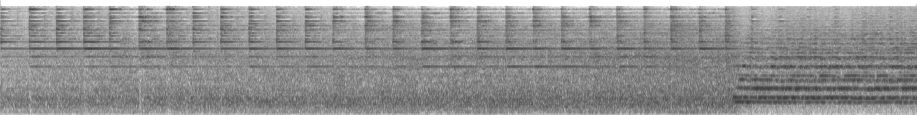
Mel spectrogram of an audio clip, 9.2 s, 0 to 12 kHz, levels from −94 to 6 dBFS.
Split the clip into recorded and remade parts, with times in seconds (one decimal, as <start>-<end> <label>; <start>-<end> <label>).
0.0-1.2 recorded; 1.2-1.8 remade; 1.8-3.4 recorded; 3.4-7.3 remade; 7.3-9.2 recorded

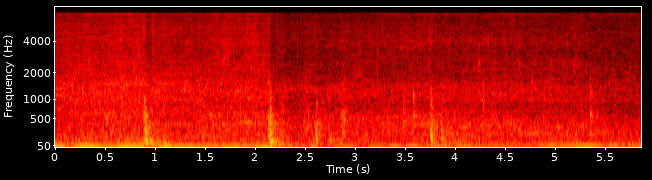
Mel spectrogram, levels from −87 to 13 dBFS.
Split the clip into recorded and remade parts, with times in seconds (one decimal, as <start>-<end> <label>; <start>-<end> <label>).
0.0-3.5 remade; 3.5-5.9 recorded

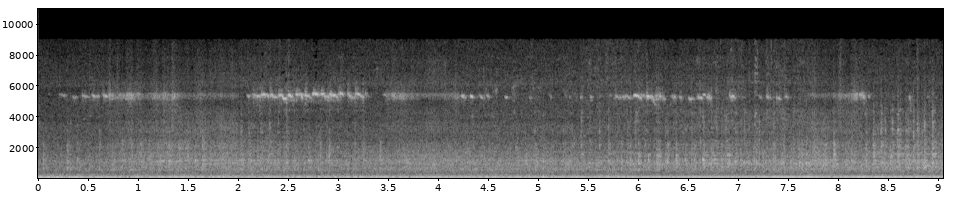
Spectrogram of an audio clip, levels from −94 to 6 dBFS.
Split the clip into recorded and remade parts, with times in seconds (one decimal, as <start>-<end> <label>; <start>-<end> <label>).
0.0-0.7 recorded; 0.7-2.0 remade; 2.0-3.5 recorded; 3.5-4.2 remade; 4.2-7.7 recorded; 7.7-8.2 remade; 8.2-9.1 recorded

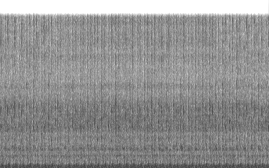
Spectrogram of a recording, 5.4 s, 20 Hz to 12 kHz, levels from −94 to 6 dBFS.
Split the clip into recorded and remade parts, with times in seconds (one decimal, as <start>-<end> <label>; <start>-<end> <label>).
0.0-1.1 recorded; 1.1-4.3 remade; 4.3-5.4 recorded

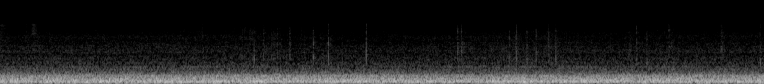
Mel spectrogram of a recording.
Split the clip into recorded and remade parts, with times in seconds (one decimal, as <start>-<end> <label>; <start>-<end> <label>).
0.0-4.6 recorded; 4.6-6.0 remade; 6.0-7.6 recorded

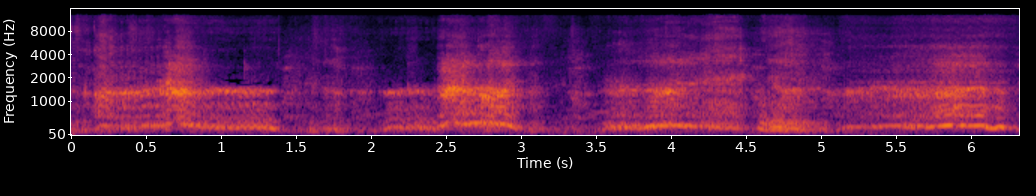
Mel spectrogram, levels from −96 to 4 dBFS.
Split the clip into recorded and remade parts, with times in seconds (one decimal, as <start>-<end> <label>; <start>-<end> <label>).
0.0-5.2 recorded; 5.2-6.3 remade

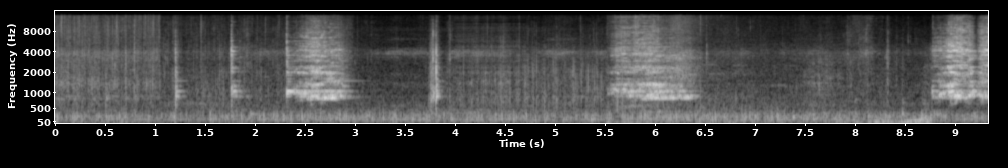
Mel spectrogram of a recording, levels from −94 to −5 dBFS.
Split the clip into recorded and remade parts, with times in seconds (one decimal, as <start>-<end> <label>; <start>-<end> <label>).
0.0-4.0 recorded; 4.0-4.7 remade; 4.7-9.3 recorded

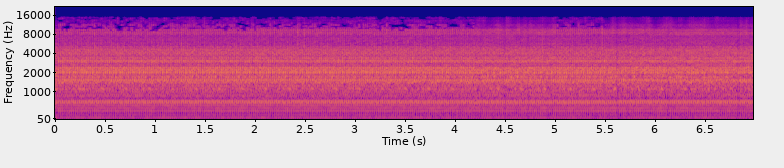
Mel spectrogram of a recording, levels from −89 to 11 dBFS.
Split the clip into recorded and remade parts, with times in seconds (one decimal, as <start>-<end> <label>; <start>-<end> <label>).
0.0-4.2 recorded; 4.2-5.0 remade; 5.0-5.5 recorded; 5.5-7.0 remade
